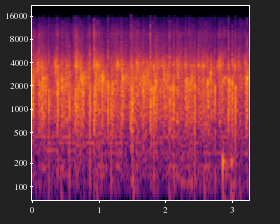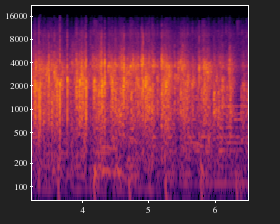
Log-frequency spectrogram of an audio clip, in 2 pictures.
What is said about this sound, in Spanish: Se merecen un aplauso. Muchos aplausos para ellos.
